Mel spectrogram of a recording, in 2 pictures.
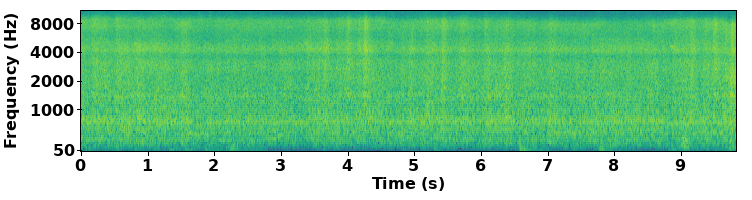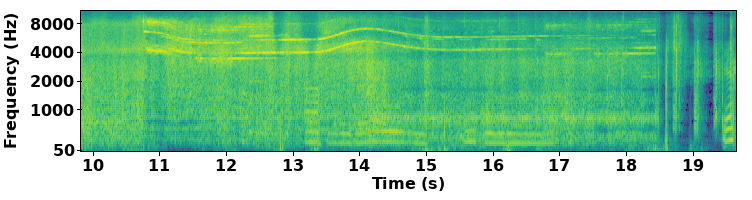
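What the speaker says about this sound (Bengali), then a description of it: "একশো থেকে 150 কিলোমিটার স্পিডের ট্রেন, হাই স্পিডের ট্রেন" A high-speed train in the video game Indian Bike Driving 3D roars past in a loud, continuous rush, with a rising tonal horn-like whine midway before the noise breaks up near the end.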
